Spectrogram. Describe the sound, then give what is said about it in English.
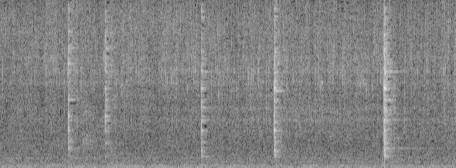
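Sliced garlic sizzling in hot olive oil in a sauté pan, heard as about five sharp, faint crackling pops spread over a soft, steady hiss. “I'm going to start off with the sliced garlic into the pan.”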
